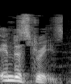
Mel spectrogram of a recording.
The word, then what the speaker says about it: industries: Industries. Stress가 앞에 있죠. 그래서 in the. in 할 때 in을 강하게 해야 되죠.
